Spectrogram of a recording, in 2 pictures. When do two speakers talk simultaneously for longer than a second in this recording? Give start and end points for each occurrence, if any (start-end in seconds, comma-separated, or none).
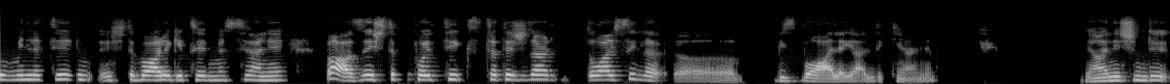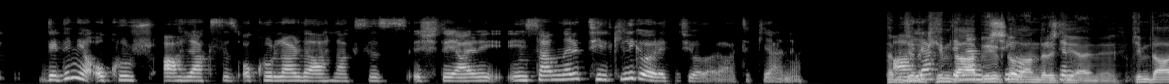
20.6-22.5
